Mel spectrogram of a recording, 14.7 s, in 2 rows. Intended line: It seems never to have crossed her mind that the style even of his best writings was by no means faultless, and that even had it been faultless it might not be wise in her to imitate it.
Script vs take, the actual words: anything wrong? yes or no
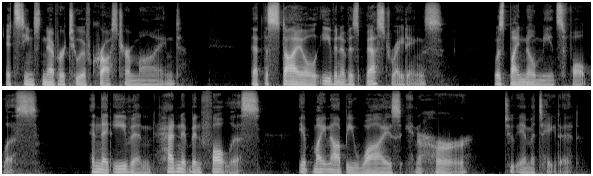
yes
